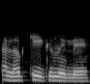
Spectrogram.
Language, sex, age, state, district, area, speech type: Malayalam, female, 45-60, Kerala, Wayanad, rural, conversation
